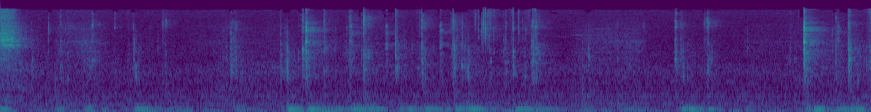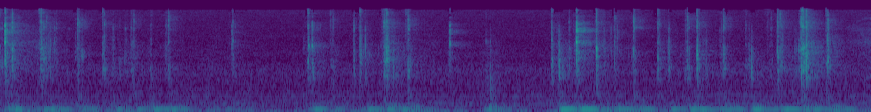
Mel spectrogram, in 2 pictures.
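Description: Typing on a computer keyboard: irregular runs of keystroke clicks, over a low hum that comes and goes.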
